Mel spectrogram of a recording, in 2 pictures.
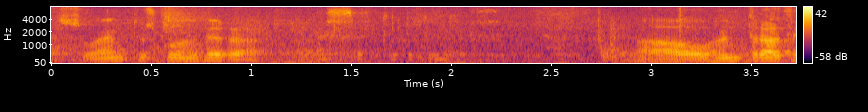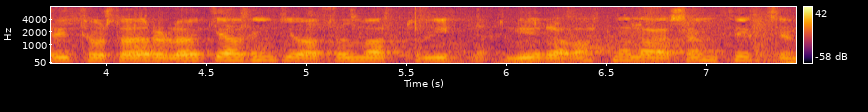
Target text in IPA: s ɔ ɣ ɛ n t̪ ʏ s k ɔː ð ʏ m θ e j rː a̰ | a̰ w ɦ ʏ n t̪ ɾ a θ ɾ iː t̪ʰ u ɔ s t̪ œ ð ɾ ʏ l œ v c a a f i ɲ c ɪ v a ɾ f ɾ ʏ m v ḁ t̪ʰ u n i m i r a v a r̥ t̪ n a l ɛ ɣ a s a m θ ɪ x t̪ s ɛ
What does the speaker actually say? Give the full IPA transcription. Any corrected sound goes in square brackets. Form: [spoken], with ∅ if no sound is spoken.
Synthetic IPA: s ɔ ɣ ɛ n t̪ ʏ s k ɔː ð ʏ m θ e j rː a̰ | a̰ w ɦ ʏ n t̪ ɾ a θ ɾ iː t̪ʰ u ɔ s t̪ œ ð ɾ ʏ l œ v c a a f i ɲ c ɪ v a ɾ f ɾ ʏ m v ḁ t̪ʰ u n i [n] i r a v a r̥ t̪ n a l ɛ ɣ a s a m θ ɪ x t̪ s ɛ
